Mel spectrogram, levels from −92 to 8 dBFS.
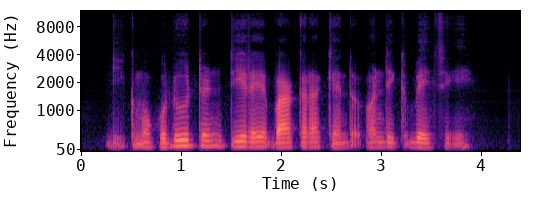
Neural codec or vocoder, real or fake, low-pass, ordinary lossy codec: codec, 24 kHz, 0.5 kbps, DualCodec; fake; none; none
